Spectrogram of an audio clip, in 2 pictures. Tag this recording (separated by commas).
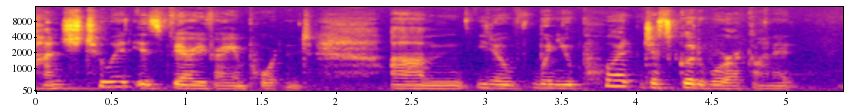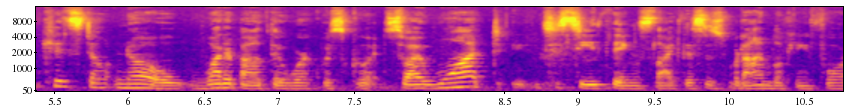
Speech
